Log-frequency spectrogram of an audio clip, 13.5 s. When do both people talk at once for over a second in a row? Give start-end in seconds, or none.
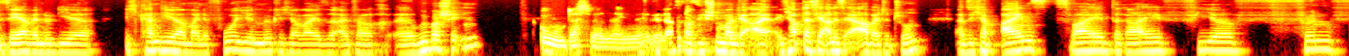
none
